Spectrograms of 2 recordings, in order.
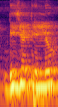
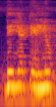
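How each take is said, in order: First: Said in the usual way. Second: Soft puppet introduction; puppet character. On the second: Acted. Puppet answering what its name is, soft puppet voice. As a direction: give the name quietly in a dummy's voice.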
